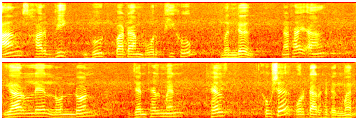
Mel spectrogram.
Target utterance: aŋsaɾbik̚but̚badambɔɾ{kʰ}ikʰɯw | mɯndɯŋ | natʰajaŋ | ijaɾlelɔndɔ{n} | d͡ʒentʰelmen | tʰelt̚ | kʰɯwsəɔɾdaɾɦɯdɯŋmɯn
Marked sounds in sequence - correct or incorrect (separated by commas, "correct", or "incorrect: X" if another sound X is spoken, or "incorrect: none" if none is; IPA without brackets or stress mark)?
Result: incorrect: pʰ, correct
